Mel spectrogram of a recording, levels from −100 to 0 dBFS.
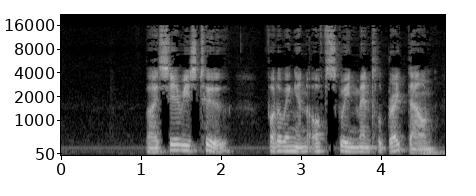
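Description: No technical faults are audible.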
